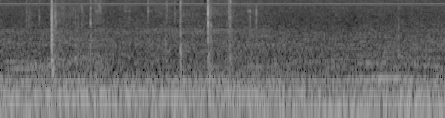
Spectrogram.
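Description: Computer keyboard typing: a handful of quick keystrokes, bunched in the first second or so, over a steady low hum.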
